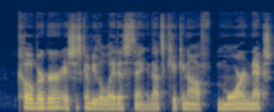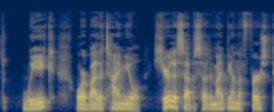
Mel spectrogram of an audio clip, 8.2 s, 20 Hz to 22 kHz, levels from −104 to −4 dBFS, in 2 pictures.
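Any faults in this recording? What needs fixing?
No faults; nothing to fix.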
